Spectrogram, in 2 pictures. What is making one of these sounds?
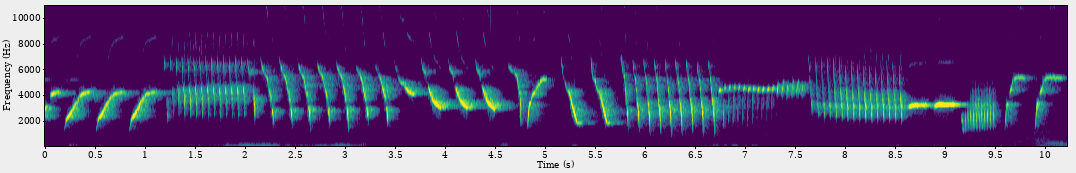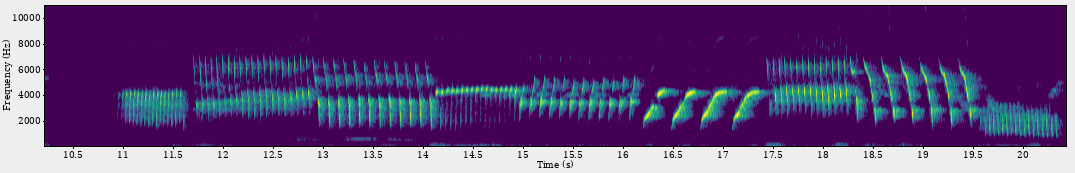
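A canary sings close by in fast, varied trills, chirps and whistles.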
